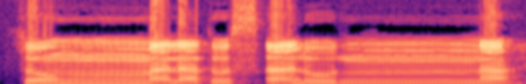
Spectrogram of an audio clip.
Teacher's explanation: ثم لتسألن، شد ہے، نون مشدد ہے، غنہ ہوگا، سخت کر کے پڑھیں گے، 2 مرتبہ پڑھا جائے گا پچھلے لفظ کے ساتھ مل کر، اور اوپر زبر بھی ہے اور اس کو سخت کر کے پڑھنا ہوگا، غنہ بھی کریں گے.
